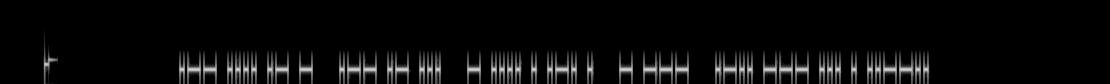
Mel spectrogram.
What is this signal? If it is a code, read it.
Morse code, heard as a keyed tone, about 28 wpm, 700 Hz. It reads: WHAT WAS THERE TO LOSE?
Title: Sentences from Top 1100 Words 30wpm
